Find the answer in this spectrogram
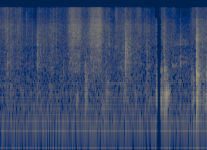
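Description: Faint rustling and light taps of cardstock being handled and shuffled by hand, with a soft swish about a second and a half in.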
